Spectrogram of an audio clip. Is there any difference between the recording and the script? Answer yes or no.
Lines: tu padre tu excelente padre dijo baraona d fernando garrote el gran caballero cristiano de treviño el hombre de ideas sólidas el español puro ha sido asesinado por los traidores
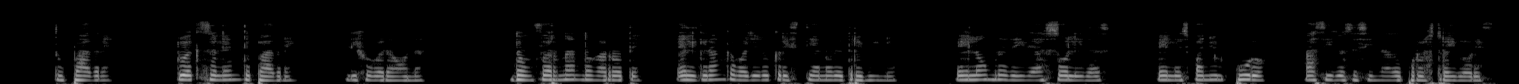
no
